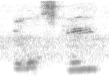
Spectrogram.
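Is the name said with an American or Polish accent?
American. It is said the American way.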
